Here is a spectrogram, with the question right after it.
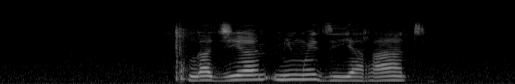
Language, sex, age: Venda, female, 24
